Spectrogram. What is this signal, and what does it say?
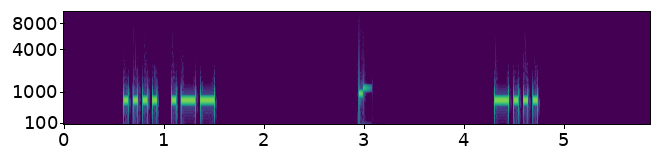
Morse code, heard as a keyed tone, about 25 wpm, 700 Hz. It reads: HW B
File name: Top 90 QSO Elements - 8x Character Spacing - 25wpm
